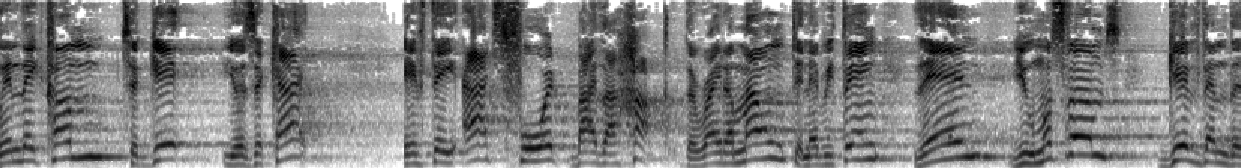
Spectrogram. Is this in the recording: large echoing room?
yes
